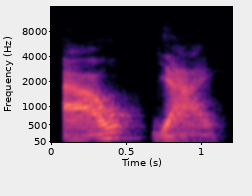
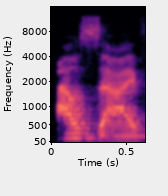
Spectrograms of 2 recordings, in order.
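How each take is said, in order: First: It is said in a southern Vietnamese accent. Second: It is said in a northern Vietnamese accent. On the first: "in the South, we say" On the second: "for the North"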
